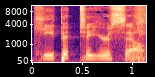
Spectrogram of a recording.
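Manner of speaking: ordinary talk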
